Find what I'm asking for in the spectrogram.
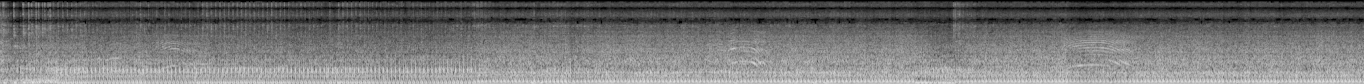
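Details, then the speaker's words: Briggs V-twin riding mower engine, previously seized from running dry on oil and now unseized, run on starter fluid at full throttle with no choke: steady, even chug at fast idle with no knocks or misses, running perfectly on both cylinders. "Like, yeah, so first off, yes, we unseized the engine and it ran, like, perfectly."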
